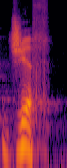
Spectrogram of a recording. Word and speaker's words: GIF: I have a hard time pronouncing it this way, but apparently it's pronounced GIF, okay?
